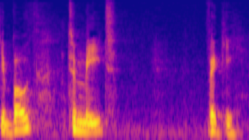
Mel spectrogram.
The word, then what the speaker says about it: Vicki: V-I-C-I, I pronounce it Vicki.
